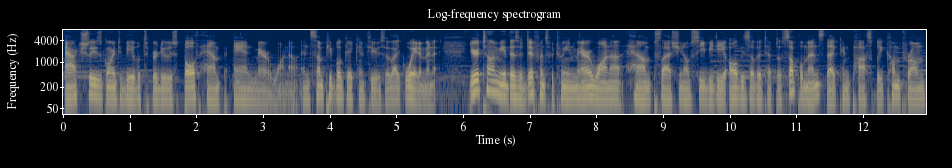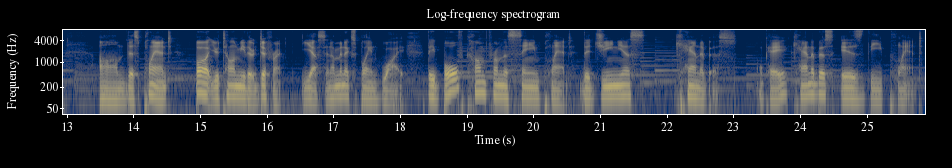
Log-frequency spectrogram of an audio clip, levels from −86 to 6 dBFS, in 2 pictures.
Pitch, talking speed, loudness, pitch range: 95 Hz, 175 wpm, -29 LUFS, 90-110 Hz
